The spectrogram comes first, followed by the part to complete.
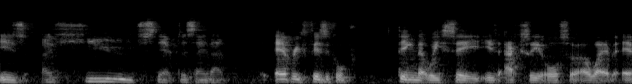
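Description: In an Australian accent, a man speaks at a moderate pace with big swings in loudness. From northern beaches of Sydney, Australia. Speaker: podcast host, physics student. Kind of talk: casual interview. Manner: halting, many fillers.

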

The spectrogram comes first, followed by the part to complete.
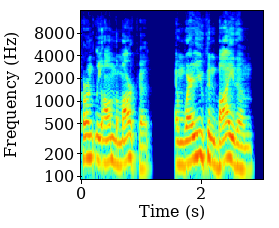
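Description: At a moderate pace, a man speaks with fairly high pitch and fairly even intonation. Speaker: podcast co-host and editor. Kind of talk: casual chat. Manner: loud.

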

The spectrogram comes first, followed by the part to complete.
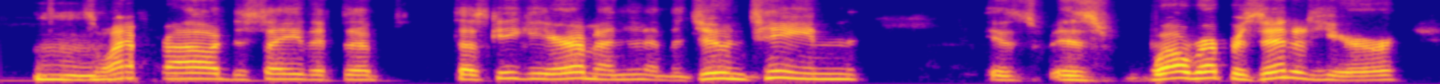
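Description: A man speaks at a moderate pace in a high pitch with ordinary pitch variation. The sound is dry and close, with no echo. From Texas, moved to California as a child. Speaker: retired aerospace engineer. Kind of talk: panel discussion.

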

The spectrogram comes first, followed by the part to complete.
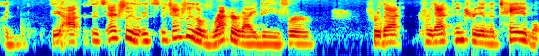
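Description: A man's fairly high voice with an American accent, lively intonation and a moderate pace. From Detroit, Michigan. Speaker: programmer. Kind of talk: casual chat.

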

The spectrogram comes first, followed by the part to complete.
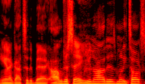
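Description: A man speaks with an American accent and lively intonation. The recording is very clean, with a silent background. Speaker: podcast co-host. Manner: casual, laid-back, profane.

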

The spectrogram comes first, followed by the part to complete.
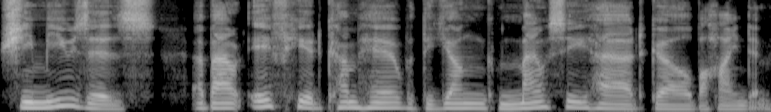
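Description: Dry and close with no echo, this very clean recording with a silent background captures a man with a normal speaking voice talking at a fairly slow pace, his medium pitch showing ordinary variation. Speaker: narrator and creator of the short story. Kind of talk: horror audiobook narration, read aloud as a scripted short story.

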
